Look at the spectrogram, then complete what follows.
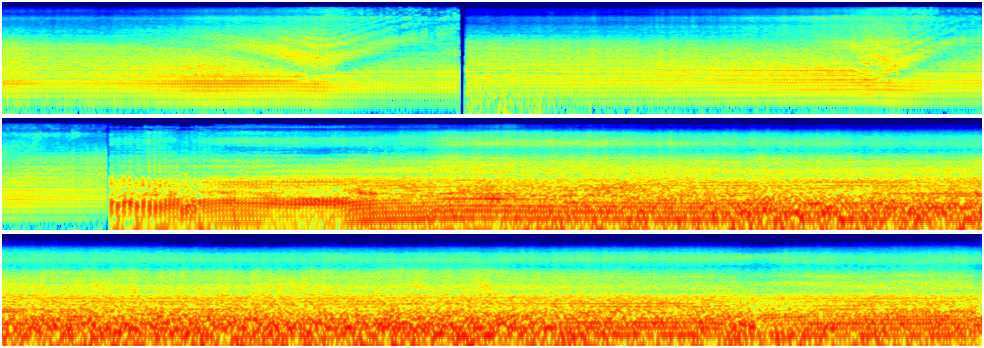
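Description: A rally go-kart's small four-stroke engine running hard as the kart passes by twice. About eleven seconds in, the sound switches to an onboard view: the engine is louder and steady at full throttle.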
